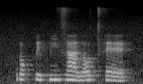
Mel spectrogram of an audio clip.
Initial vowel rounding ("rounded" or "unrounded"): rounded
